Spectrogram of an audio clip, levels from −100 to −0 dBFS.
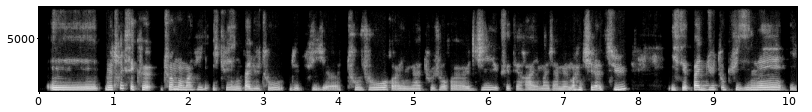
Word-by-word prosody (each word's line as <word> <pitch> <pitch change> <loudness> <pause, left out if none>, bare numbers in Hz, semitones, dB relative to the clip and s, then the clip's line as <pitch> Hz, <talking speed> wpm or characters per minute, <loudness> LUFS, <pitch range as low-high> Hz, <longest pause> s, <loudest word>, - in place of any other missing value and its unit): Et 165 -3 +5
le 185 0 +4
truc, 280 +5 0
c'est - - +2
que, 420 0 +2
tu - - -9
vois, 205 - +4
mon 200 -3 +4
mari, 175 +4 -3
il 180 - -6
cuisine 160 -3 -3
pas 155 - +3
du 145 0 -5
tout 160 +4 -4
depuis, - - -6
heu, - - -4
toujours. 170 +2 -1
Heu, - - -2
il 145 - -2
me 145 -1 -4
l'a 140 - -3
toujours, 155 +2 -6
heu, 140 - -3
dit, 170 +5 -3
et - - -5
cetera, 145 +1 -6
il 160 - -5
m'a 145 -1 -5
jamais 150 +1 -4
menti 175 +3 0
là-dessus. 200 - +2 0.5
Il 160 - -1
sait 165 +1 +2
pas 185 +3 +6
du 180 +3 -2
tout 190 0 -5
cuisiner, 185 +4 +2
il 150 - -4
170 Hz, 225 wpm, -23 LUFS, 155-185 Hz, 0.5 s, pas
